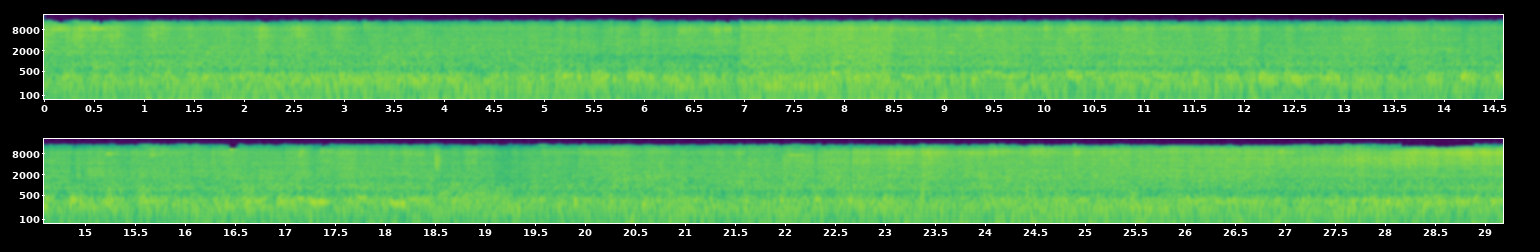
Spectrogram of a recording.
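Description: Freight train of coal hopper cars rolling past at close range: a steady, loud rumble of steel wheels on rail.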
